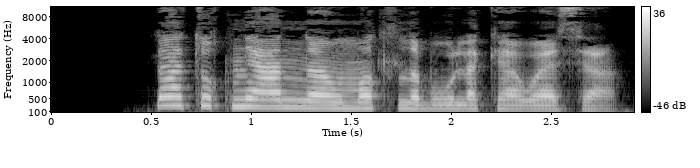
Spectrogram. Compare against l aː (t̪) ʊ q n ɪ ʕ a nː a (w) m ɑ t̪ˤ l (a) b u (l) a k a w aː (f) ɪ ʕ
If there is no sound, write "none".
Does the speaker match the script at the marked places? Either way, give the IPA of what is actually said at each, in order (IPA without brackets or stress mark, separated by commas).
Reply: t̪, w, ɑ, l, s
